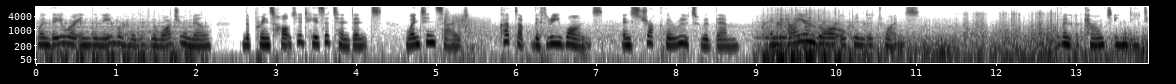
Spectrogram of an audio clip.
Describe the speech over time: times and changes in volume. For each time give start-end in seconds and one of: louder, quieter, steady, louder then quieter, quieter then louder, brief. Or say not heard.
0.0-11.1 steady
12.8-13.8 brief.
